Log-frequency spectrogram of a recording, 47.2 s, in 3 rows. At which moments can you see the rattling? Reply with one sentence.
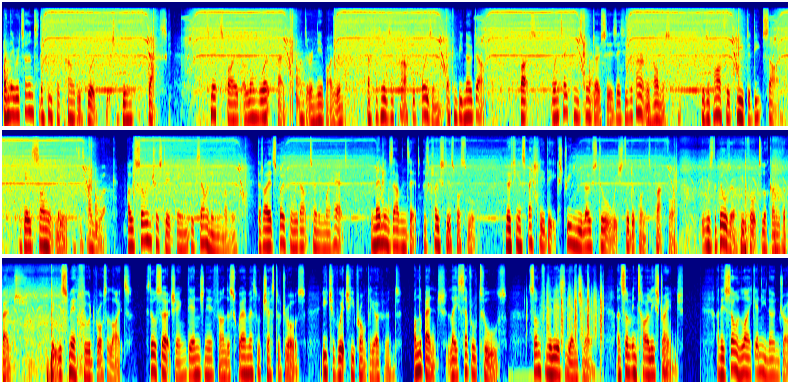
The rattling can be heard from 41.5 to 43.5 s.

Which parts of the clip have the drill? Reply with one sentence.
The drill can be heard from 0.0 to 33.1 s.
